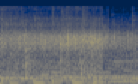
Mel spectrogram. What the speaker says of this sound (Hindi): लहसुन ब्राउन हो चुके हैं, प्याज ऐड करेंगे और कुछ सेकंड्स के लिए भून लेंगे।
